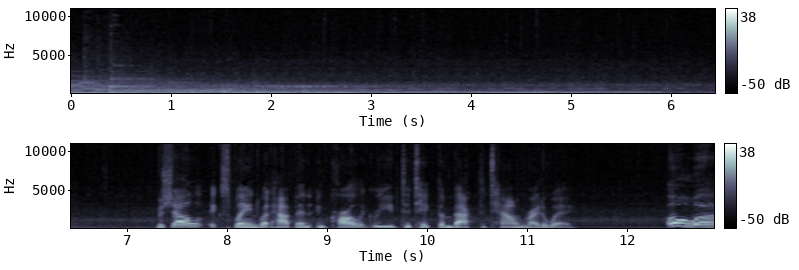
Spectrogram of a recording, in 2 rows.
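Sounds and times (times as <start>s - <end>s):
low tonal hum: 0.0s - 7.3s
steady rain pattering on a hard surface: 0.0s - 12.8s
speech: 7.3s - 11.5s.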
